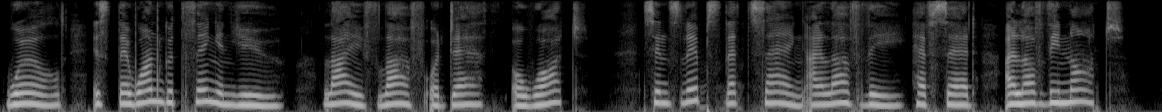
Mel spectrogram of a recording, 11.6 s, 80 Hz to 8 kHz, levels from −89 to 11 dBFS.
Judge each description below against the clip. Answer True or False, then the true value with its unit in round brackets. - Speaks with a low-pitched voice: False (230 Hz)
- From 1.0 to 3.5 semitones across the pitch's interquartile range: True (2.7 semitones)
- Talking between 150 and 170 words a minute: False (140 wpm)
